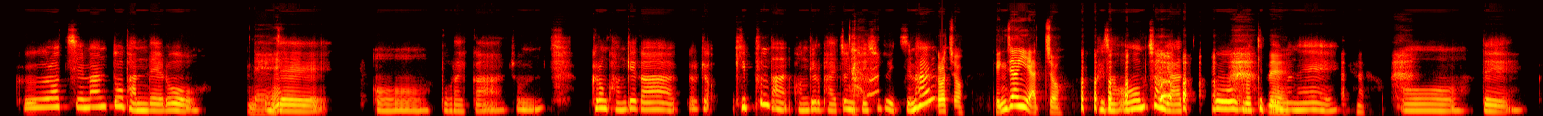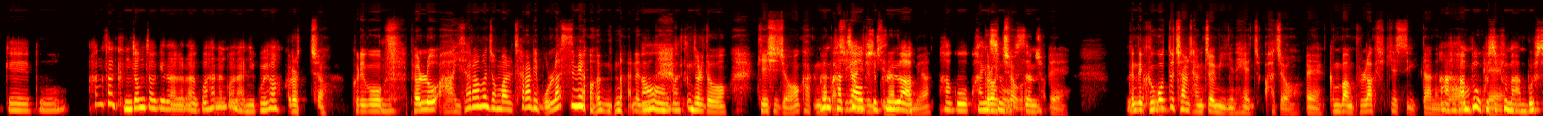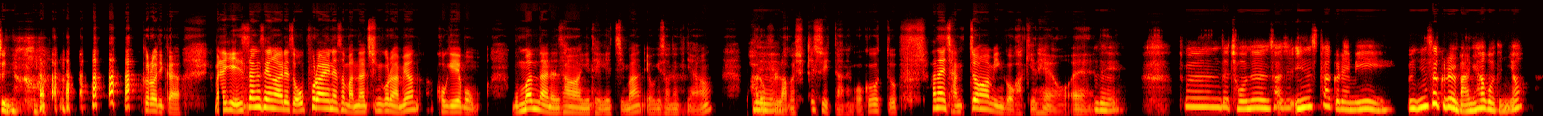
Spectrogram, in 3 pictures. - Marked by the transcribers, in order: other background noise; teeth sucking; laugh; laugh; laughing while speaking: "아니고요"; teeth sucking; laughing while speaking: "몰랐으면"; laughing while speaking: "하는 분들도"; in English: "block하고"; laughing while speaking: "아 안 보고 싶으면 안 볼 수 있는 거"; in English: "block시킬"; laugh; in English: "block을"; teeth sucking
- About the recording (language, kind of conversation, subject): Korean, podcast, SNS는 사람들 간의 연결에 어떤 영향을 준다고 보시나요?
